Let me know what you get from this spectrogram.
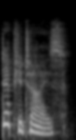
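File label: "deputize", English, British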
